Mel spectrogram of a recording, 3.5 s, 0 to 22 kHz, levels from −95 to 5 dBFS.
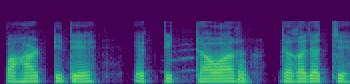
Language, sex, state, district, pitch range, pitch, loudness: Bengali, male, Assam, Hailakandi, 135-140 Hz, 140 Hz, -19 LUFS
